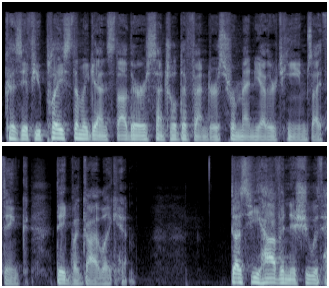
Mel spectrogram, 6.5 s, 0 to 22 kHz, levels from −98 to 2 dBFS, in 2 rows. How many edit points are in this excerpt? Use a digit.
1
